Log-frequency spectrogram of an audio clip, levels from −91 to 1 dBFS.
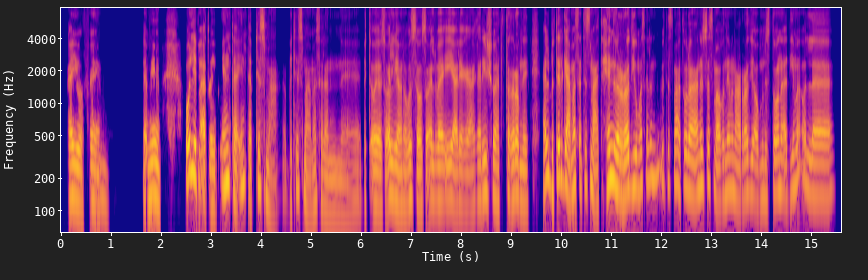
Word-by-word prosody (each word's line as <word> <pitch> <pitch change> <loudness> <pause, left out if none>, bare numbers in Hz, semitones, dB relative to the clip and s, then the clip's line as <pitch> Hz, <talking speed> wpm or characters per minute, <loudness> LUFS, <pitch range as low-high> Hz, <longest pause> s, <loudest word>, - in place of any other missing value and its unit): أيوه 130 -3 +4
فاهم. 125 -1 -3 0.7
تمام، 135 +1 +3 0.5
قل 230 - +8
لي 210 - +9
بقى - - +3
طيب 115 -2 -1
أنت 185 +3 +3
أنت 180 +2 -1
بتسمع 125 - -4
بتسمع 140 -4 -8
مثلًا 105 -4 -7 0.5
بت 115 -1 +1
سؤال 135 +5 +1
يعني 115 -2 0
بُص 130 +3 -2
هو 115 - +3
سؤال 125 +3 -1
بقي 130 0 +3
إيه 130 +1 0
عل 115 0 -2
غريب 130 +4 -2
شوية 140 -1 -1
هتستغربني. 125 -1 0 0.3
هل 210 - +2
بترجع 190 +2 +4
مثلًا 175 +3 -1
تسمع 170 - -2
تحن 185 +10 +3
للراديو 155 +1 +5
مثلًا؟ 195 +5 -5
بتسمع 180 0 -4
تقول 165 0 -1
أنا 140 -2 +4
نفسي 170 +4 -2
أسمع 130 -8 -2
أغنية 135 +5 -2
من 155 -1 -4
على 130 - -1
الراديو 140 +3 -2
أو 125 - -1
من 130 +2 -9
اسطوانة 150 +4 -2
قديمة 160 +6 -4
والا؟ 135 -1 -1
135 Hz, 175 wpm, -20 LUFS, 125-165 Hz, 0.7 s, لي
